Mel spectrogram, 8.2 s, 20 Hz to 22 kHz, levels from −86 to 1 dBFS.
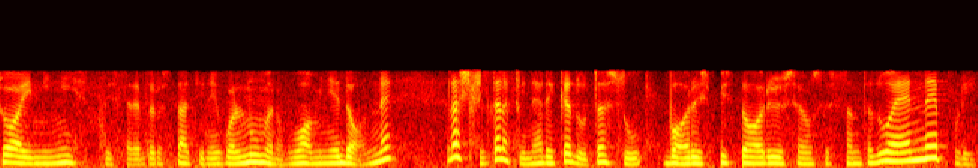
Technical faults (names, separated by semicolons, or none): sound chopped by the voice detector; comfort noise in place of the background; sound dropped by the voice detector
